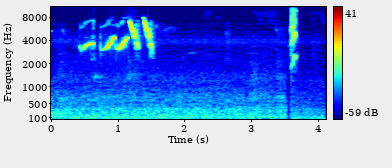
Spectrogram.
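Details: Double-collared seedeater, the tui tui song style, used for training with a female call to warm up the bird; a short burst of high whistled, rising and falling notes, then a pause and one sharp high note.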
